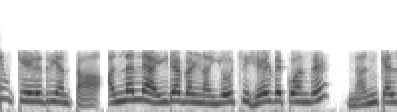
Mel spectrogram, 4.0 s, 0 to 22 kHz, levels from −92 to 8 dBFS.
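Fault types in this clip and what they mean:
No faults detected in this clip.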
